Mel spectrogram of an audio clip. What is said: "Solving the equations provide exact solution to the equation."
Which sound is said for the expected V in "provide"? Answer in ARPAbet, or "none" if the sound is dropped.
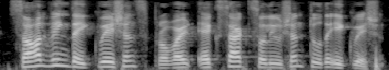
V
